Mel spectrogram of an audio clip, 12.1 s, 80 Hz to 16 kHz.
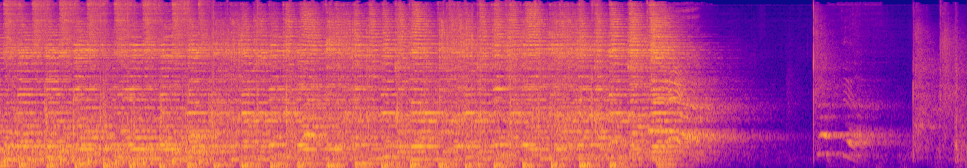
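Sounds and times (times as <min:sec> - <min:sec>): lively folk dance music: 0:00.0 - 0:08.8.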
